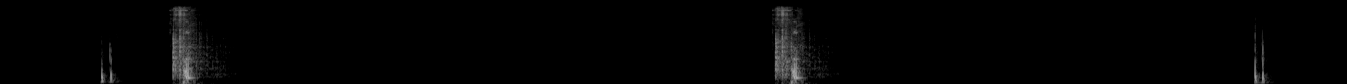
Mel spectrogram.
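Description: Short electronic interface sounds whoosh and click now and then.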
